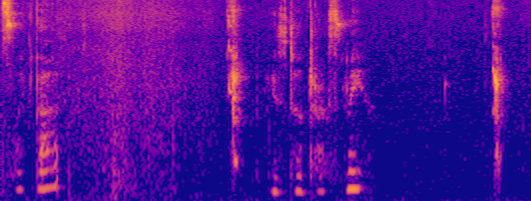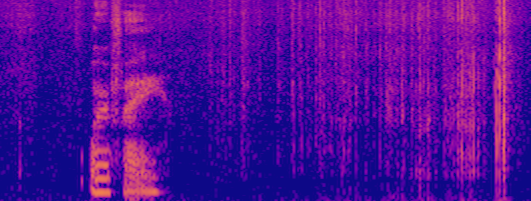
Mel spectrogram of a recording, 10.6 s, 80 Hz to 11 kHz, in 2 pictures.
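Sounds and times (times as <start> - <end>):
speech: 0.1 - 1.2, 2.7 - 3.8, 6.2 - 7.0
zipper sliding down: 7.7 - 10.4.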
